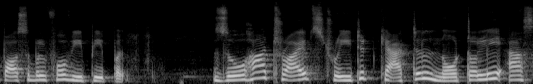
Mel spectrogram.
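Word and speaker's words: Xhosa: where mandela belongs children the pronunciation is too tough and even impossible for us to speak it only native speakers of africa can speak the word zohar that the clique sound will come in the beginning that is not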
